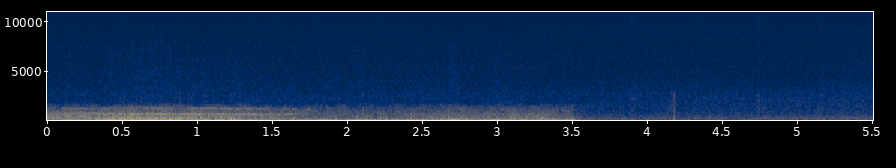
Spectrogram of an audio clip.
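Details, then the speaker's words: Tracheal wheezes: whistling, continuous sibilant sounds caused by airway turbulence. "ahora algo que sí me interesa también es el tema de los sibilantes no los sonidos que ustedes van a tener que es como un silvido no y es por eso es que se dice sibilante se meja ese silvido"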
